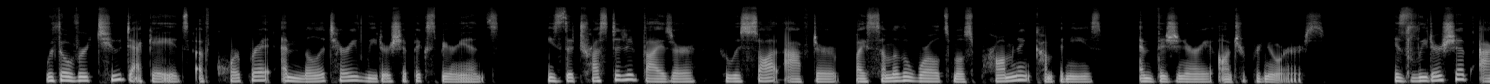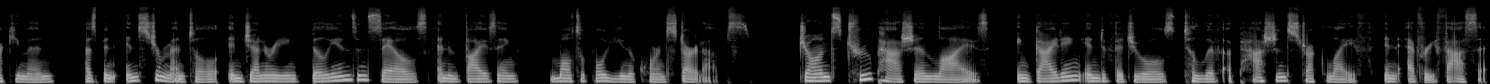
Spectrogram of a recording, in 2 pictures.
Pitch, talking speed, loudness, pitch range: 140 Hz, 125 wpm, -26 LUFS, 125-165 Hz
